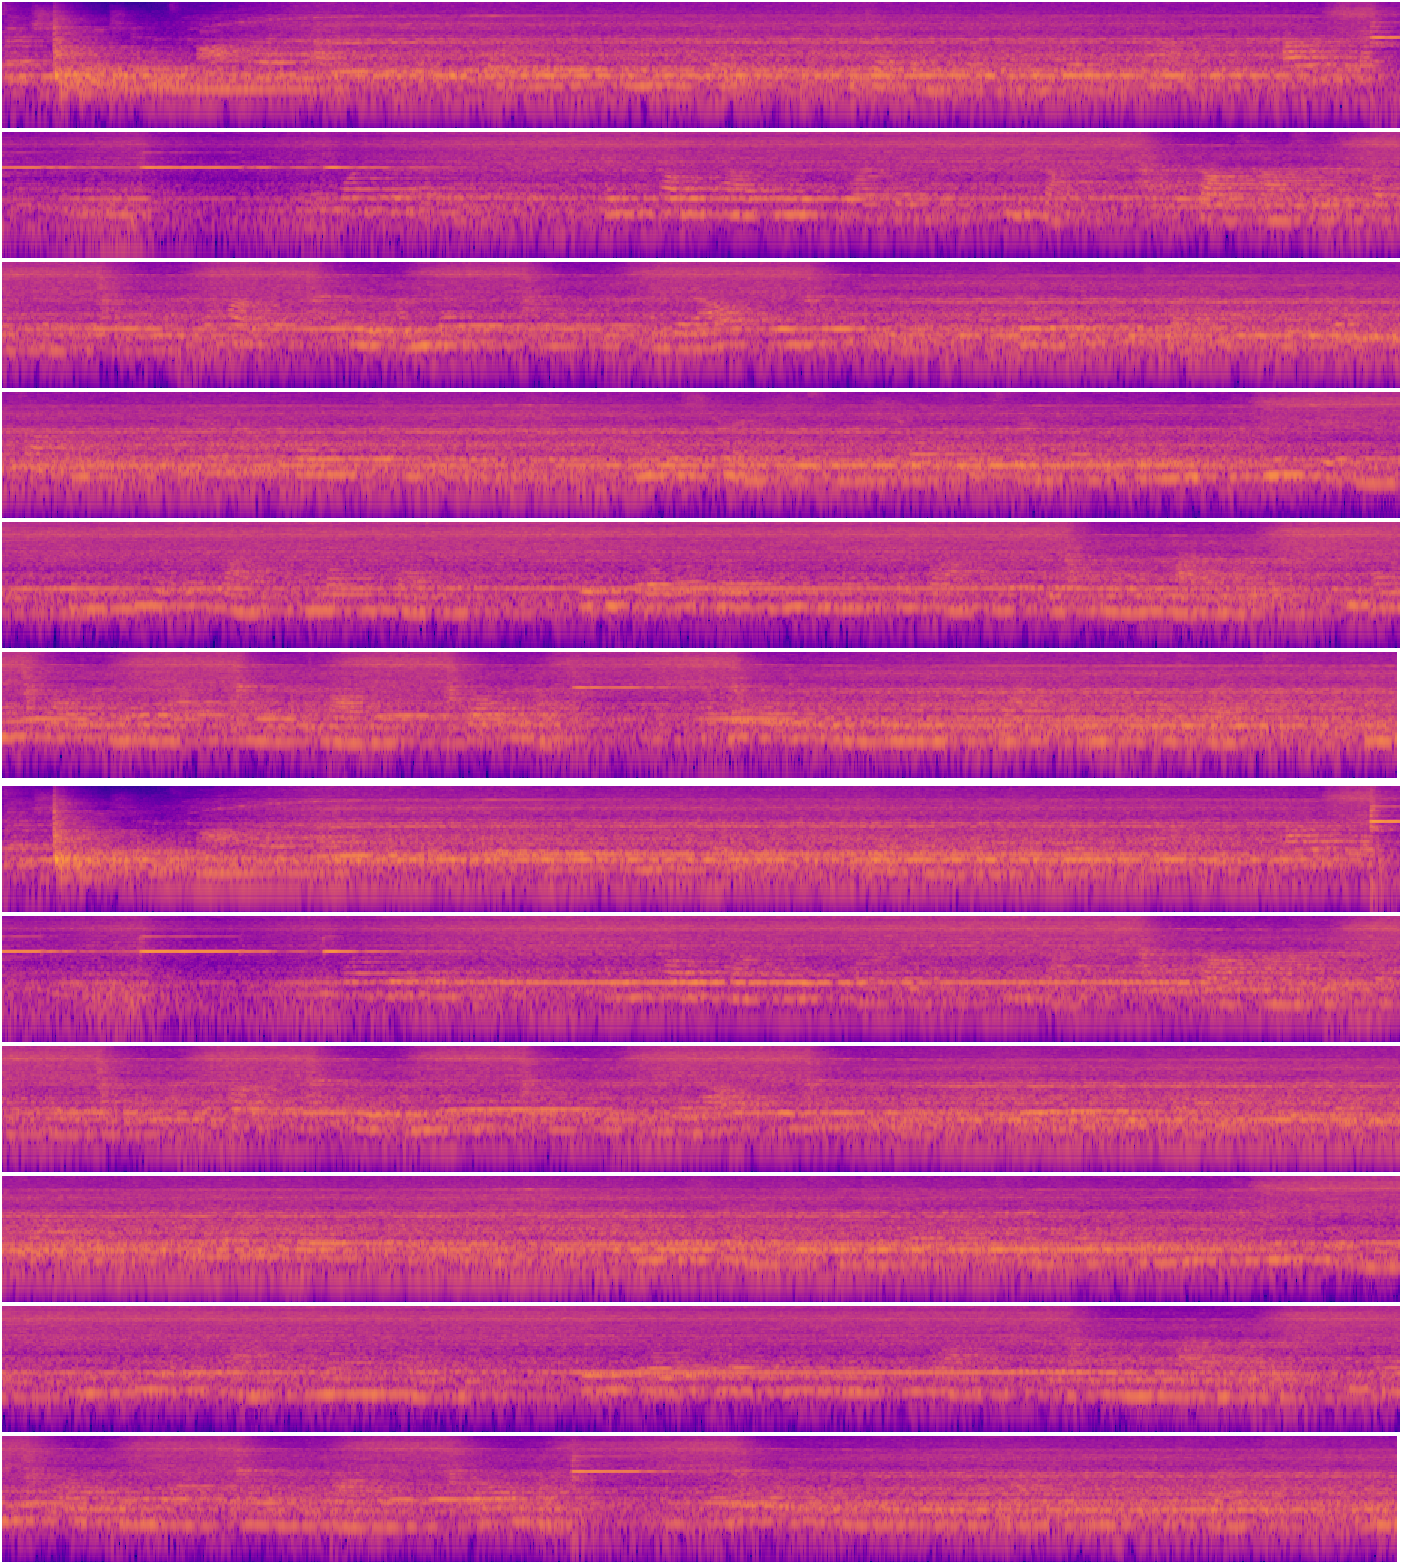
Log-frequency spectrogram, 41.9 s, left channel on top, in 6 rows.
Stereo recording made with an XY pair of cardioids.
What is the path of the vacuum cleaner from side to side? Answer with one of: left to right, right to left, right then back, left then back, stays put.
right to left.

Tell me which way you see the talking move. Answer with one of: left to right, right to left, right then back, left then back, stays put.
stays put.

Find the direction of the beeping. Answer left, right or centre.
right.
